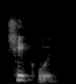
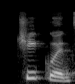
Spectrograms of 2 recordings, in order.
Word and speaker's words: Cheekwood: Is it Cheekwood? Chickwood? – Oh, Cheekwood, Cheekwood.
